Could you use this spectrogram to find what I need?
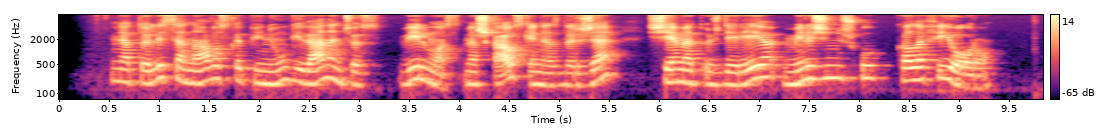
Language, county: Lithuanian, Vilnius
